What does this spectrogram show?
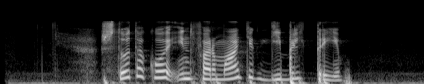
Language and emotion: Russian, neutral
